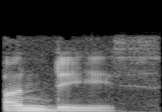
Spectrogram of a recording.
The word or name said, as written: undies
